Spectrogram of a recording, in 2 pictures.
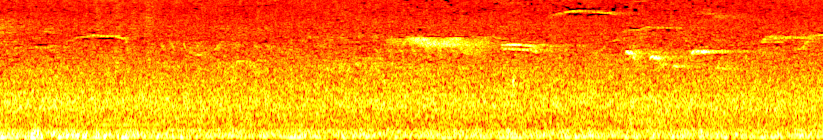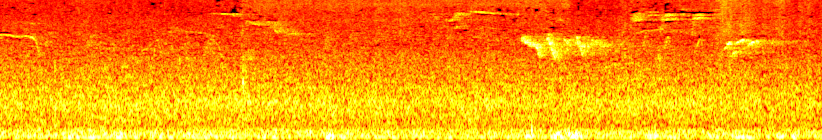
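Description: Scattered short, high bird chirps over a steady low background rumble.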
